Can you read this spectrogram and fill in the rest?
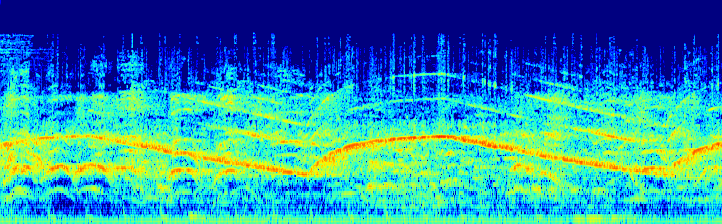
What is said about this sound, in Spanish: Se escuchan sonidos de sirenas, de coches patrulla, las voces desesperadas de los agentes pidiendo calma a los vecinos que saltaban incluso de un edificio a otro para evitar que el fuego les alcanzase.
